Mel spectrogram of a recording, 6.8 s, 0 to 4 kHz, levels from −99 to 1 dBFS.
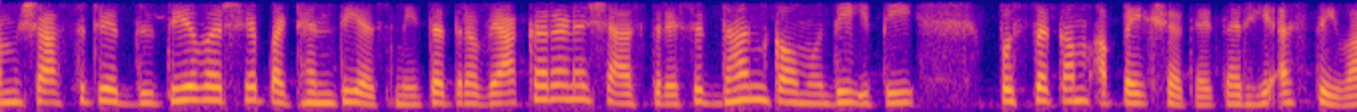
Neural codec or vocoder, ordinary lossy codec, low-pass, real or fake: none; none; 3.6 kHz; real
